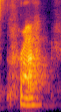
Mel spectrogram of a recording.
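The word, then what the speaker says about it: craic: it's an irish word it's crack it's spelled c-r-a-i-c and it just means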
